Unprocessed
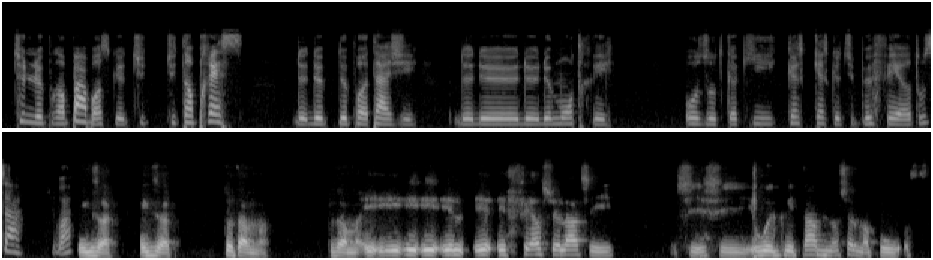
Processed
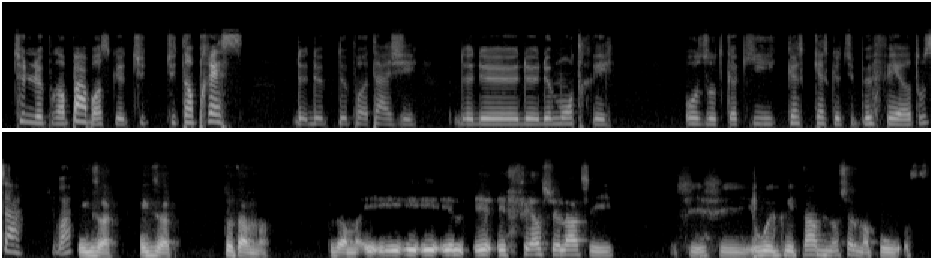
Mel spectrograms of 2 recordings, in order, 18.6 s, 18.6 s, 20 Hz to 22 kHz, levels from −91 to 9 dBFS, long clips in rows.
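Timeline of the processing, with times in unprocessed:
0:02.98–0:04.65: downward compressor, threshold −38 dBFS
0:07.62–0:09.11: tilt shelving filter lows +4 dB, about 860 Hz
0:11.83–0:13.89: spectral envelope exaggerated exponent 1.5
0:15.14–0:16.99: high-frequency loss of the air 390 metres

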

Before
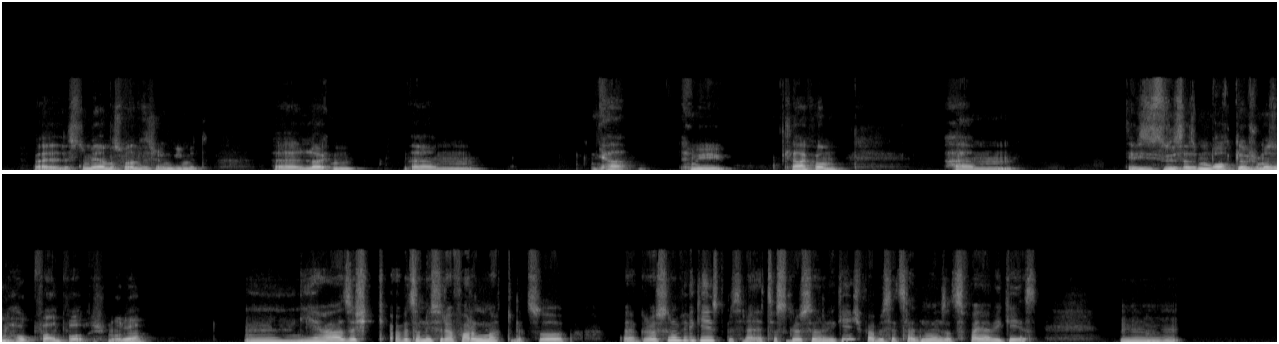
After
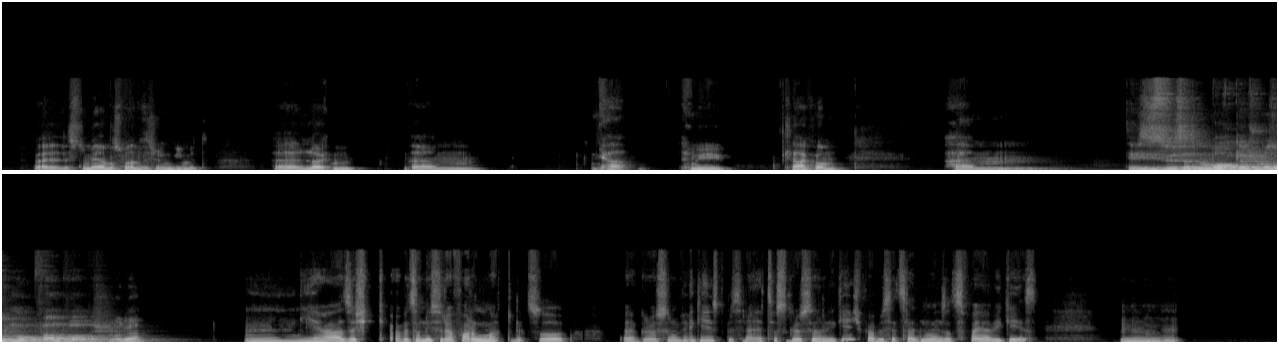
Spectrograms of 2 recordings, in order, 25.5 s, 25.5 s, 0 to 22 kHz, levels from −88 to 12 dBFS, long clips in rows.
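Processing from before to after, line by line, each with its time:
0:10.03–0:13.88: thrown reverb, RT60 1.1 s, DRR −1 dB
0:19.11–0:20.30: downward compressor, threshold −25 dBFS

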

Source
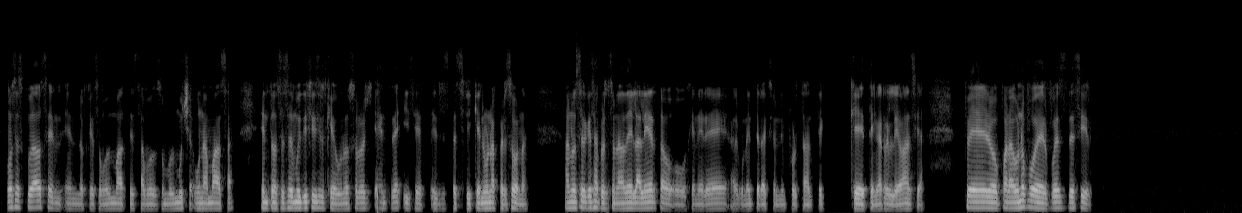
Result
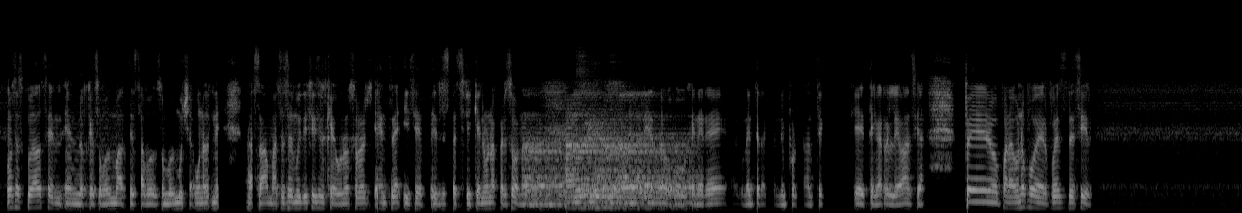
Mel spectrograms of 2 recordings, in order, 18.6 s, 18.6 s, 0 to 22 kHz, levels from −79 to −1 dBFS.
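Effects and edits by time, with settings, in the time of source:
0:00.98–0:02.04: mu-law and A-law mismatch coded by mu
0:03.06–0:04.14: reverse
0:04.83–0:05.43: hollow resonant body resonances 930/1,500 Hz, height 12 dB → 9 dB, ringing for 25 ms
0:07.80–0:09.43: thrown reverb, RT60 2.1 s, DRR −10.5 dB
0:10.54–0:12.98: tremolo with a sine in dB 1.4 Hz → 3.3 Hz, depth 32 dB
0:13.78–0:15.02: comb filter 4.6 ms, depth 99%
whole clip: high-pass filter 780 Hz 6 dB per octave; comb filter 6 ms, depth 48%; downward compressor 6 to 1, threshold −48 dBFS; level +12 dB

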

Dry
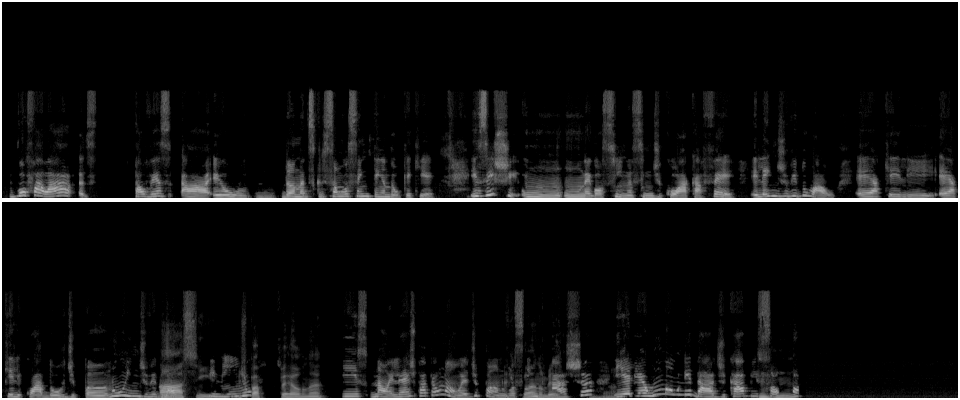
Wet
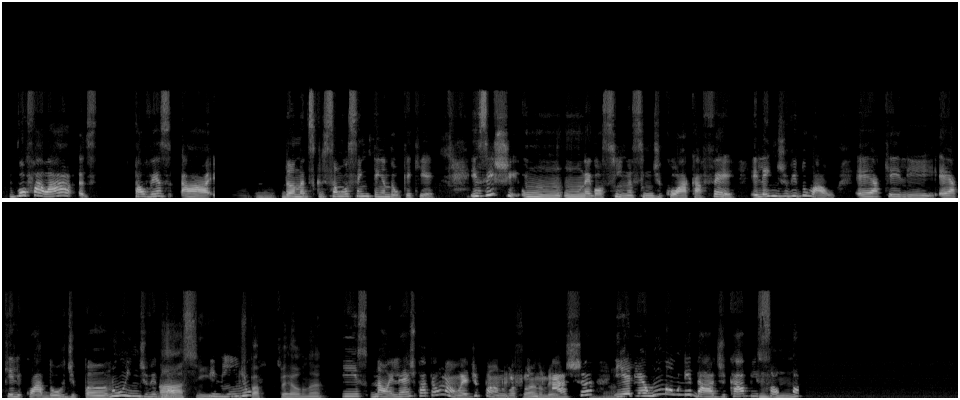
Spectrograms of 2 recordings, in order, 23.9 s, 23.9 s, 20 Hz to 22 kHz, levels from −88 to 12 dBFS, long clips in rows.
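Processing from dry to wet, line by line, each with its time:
0:02.65–0:03.13: fade in exponential
0:17.45–0:18.98: low-pass with resonance 2,300 Hz, resonance Q 13

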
